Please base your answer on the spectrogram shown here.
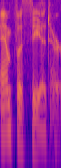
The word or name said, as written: amphitheater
